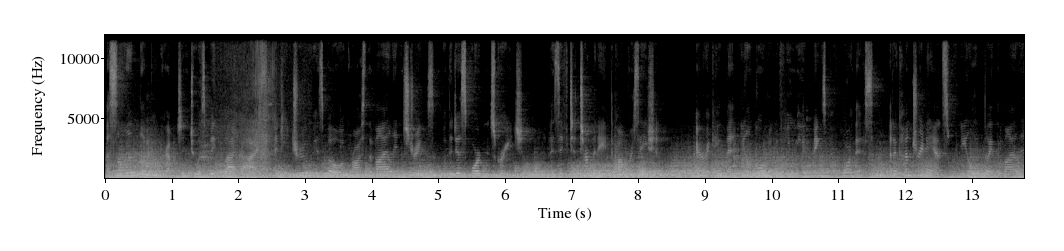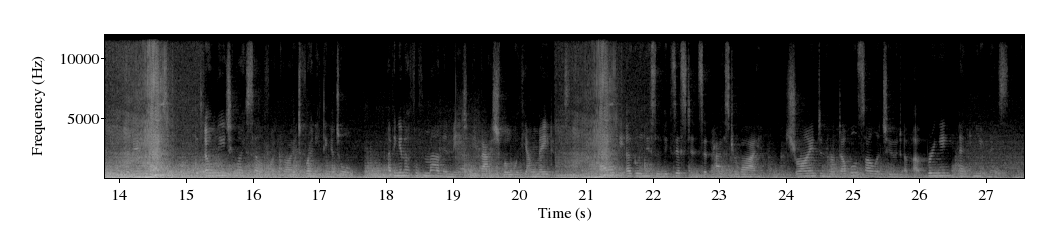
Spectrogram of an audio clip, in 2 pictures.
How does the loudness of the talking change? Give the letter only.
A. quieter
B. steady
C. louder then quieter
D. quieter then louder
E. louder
A.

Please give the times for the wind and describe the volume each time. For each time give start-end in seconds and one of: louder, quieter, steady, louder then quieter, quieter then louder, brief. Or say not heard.
0.0-27.5 quieter.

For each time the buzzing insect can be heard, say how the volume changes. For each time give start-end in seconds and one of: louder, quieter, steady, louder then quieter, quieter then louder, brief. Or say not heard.
not heard.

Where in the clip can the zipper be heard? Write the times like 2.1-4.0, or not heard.
1.6-3.1, 13.8-15.3, 20.5-22.0.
